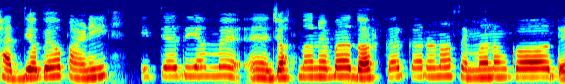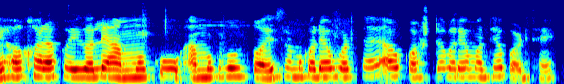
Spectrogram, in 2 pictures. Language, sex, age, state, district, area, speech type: Odia, female, 18-30, Odisha, Cuttack, urban, spontaneous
